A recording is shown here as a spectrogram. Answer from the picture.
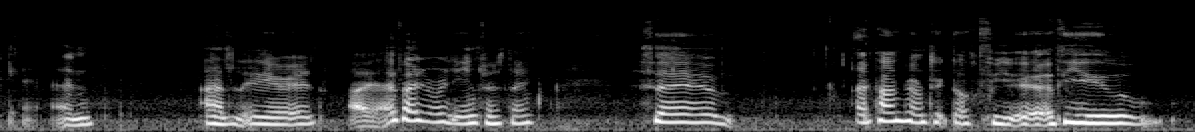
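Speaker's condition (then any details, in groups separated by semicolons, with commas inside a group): Cerebral palsy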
